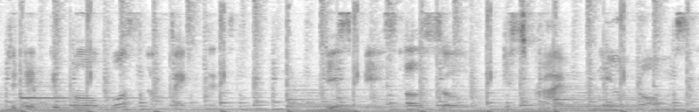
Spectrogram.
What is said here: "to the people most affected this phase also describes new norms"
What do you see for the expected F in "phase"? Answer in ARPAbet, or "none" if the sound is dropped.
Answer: P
